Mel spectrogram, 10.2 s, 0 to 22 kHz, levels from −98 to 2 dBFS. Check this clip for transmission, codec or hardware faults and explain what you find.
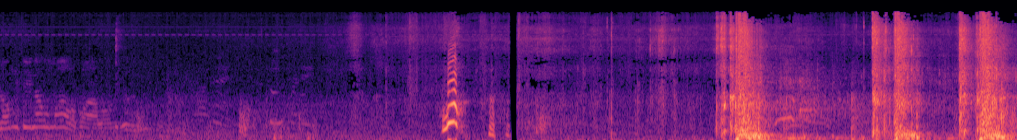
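One fault stands out: damaged data in a compressed stream, from 5.08 to 5.18 s. For roughly a tenth of a second the decoder meets corrupted bytes, misreads those frames, loses sync and hunts for the next valid frame header. The result is a brief chirp, squawk, click or short hole in place of the sound.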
